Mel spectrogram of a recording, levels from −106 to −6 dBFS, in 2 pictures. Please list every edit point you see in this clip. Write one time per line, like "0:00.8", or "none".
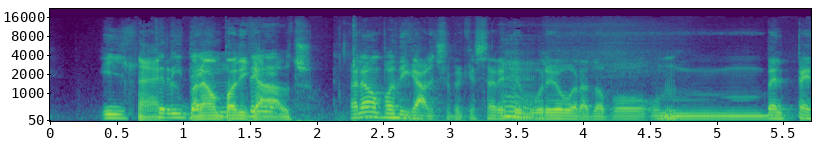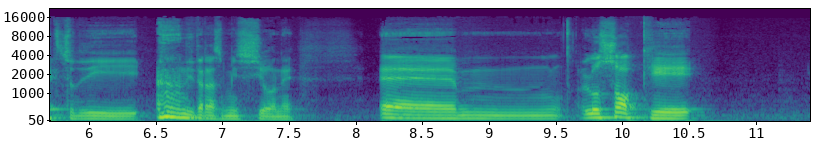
0:02.1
